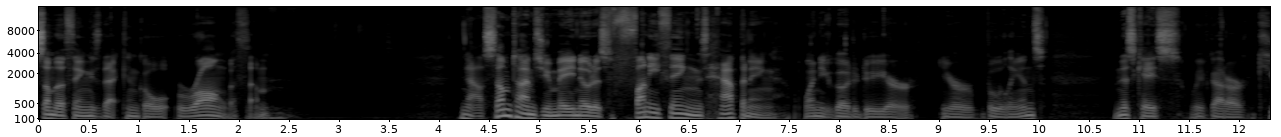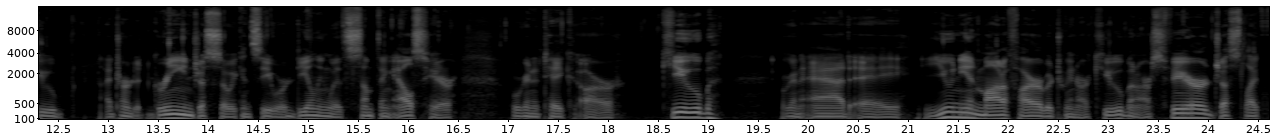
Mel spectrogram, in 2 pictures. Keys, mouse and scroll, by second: 16.5 click, 18.4 click, 23.3 click.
